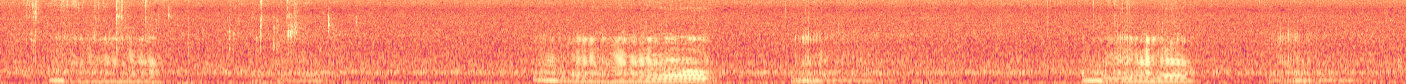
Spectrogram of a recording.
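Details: Sleeping dog snoring: rhythmic low snores with a whistling, wheezy edge, about every five seconds, over a steady room hum; very sleepy when woken.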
